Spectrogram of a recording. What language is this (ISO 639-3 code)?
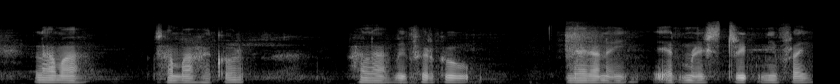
brx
